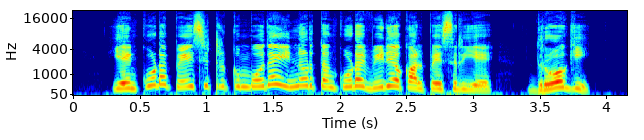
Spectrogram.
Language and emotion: Tamil, angry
